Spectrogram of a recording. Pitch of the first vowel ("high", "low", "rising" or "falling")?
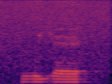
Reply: high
